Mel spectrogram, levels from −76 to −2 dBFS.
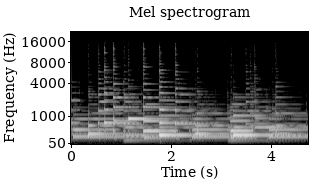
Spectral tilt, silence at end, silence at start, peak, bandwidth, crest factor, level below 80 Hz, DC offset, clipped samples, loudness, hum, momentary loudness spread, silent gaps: -5.5 dB/octave; 0 s; 0 s; -6 dBFS; 15 kHz; 16 dB; -74 dBFS; under 0.1%; under 0.1%; -20 LUFS; none; 8 LU; none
